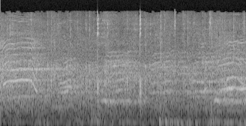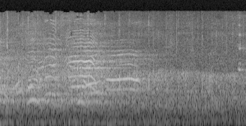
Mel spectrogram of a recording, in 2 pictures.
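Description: Several high-pitched voices shouting and calling out across a sports hall, fading toward the end, with a few sharp clicks.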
